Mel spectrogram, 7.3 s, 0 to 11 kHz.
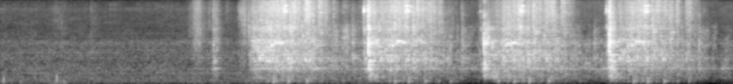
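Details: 1995 Briggs & Stratton engine, cold start after seven years unused since 2013: repeated pull-cranking bursts about a second long with no steady run; won't fire after long storage, cause suspected, not confirmed.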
